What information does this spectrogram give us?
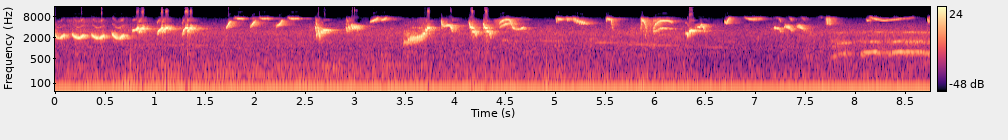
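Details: Orange-headed thrush singing a long, rich medley of high whistled phrases and quick chips, bursts repeated almost every half second, used as master song to train caged songbirds, best in morning or afternoon.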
